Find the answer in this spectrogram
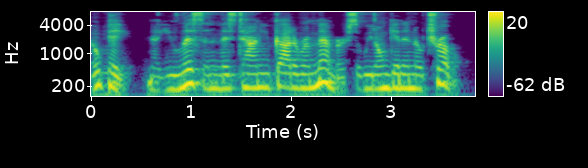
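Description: Lady doing a small cranky tired farmhand guy, scolding, rough country talk, lowish voice for audiobook. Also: steady tone, fast talker, a bit bright, a little hiss or hum, close to an everyday voice. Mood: exasperated. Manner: scolding, rough rustic speech. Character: small, sharp, irritable, weary migrant worker man.

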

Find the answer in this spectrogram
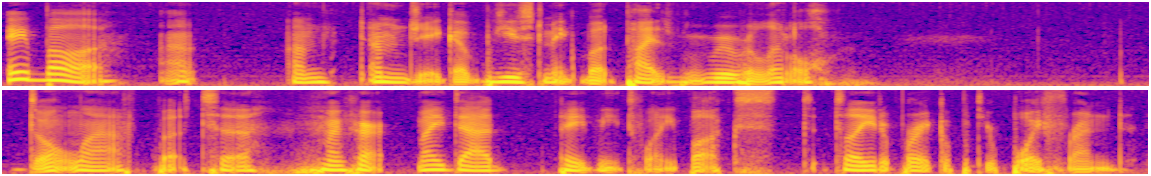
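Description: A woman's voice: low-pitched, animated, moderate pace, creaky, dark tone, dry recording, exaggerated voice. A woman voicing a sheepish, friendly teenage boy with a bashful stammer in an audiobook audition.

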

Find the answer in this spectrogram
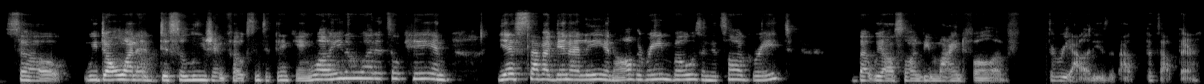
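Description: A woman's voice: mid-range voice, lively intonation, moderate pace, vocal fry. A young woman presenting a webinar on a video call, chatty and full of "um"s. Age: young adult. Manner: chatty, many "um"s, speaks of youth speaking to youth. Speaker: webinar presenter, communications manager. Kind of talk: presenting slides, then leading discussion. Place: indoor room at home. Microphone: earbuds on video call.

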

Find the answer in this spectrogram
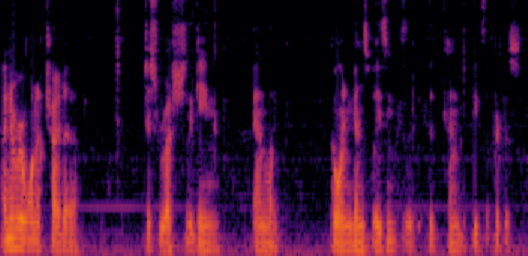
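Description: Low, creaky, flat-voiced young man gaming. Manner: halting, low-key, distracted while concentrating. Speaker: gamer playing and commentating. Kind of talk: casual let's-play commentary.

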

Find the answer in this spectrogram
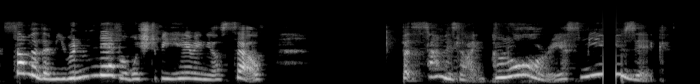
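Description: A woman voicing a gentle, proud, excitable giant in a storybook, with quaint, ungrammatical speech and muddled invented words. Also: high voice, measured pace, highs cut off, exaggerated voice. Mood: solemn, awed. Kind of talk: storybook character voice.

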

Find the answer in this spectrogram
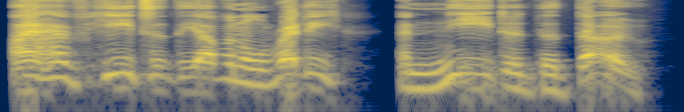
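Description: Man putting on a high, scolding old witch. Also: big pitch swings, normal speed, vocal fry, no room sound, studio quality, exaggerated voice. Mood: sly command. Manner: scolding, commanding. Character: wicked old female witch, cruel, impatient and bossy. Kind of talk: storybook character voice.

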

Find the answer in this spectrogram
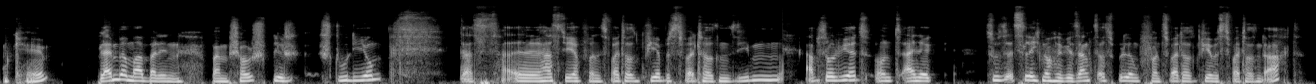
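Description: A man's voice: fairly high pitch, moderate pace, a little mellow, no echo. A man working as a podcast co-interviewer, asking questions in a casual way.

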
